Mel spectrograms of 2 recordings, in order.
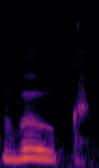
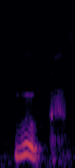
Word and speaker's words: Vuk: And so you pronounce it as V-O-O-K, like Vuk. Vuk.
